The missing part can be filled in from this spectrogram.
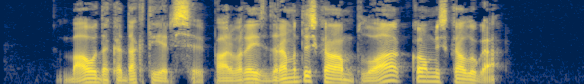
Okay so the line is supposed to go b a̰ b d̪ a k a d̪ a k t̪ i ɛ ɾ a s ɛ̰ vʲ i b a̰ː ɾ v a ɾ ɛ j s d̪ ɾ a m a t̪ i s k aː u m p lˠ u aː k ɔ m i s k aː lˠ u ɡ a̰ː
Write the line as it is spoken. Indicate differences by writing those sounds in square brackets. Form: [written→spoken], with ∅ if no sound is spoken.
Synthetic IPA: b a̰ [b→w] d̪ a k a d̪ a k t̪ i ɛ ɾ [a→i] s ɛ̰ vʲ i [b→p] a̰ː ɾ v a ɾ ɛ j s d̪ ɾ a m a t̪ i s k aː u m p lˠ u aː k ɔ m i s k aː lˠ u ɡ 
